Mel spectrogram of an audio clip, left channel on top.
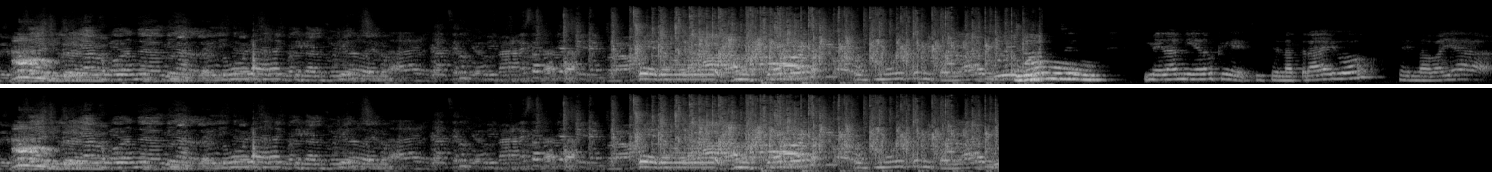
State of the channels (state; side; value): drops out; right; at 10.0 s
